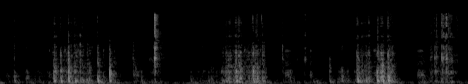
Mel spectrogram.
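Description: A metal knife blade shaves flakes off a solid green opaque soap bar held in the fingers, and the shavings pile up. The cuts come as short, crisp scraping and crackling bursts with a brief bright peak, separated by quiet gaps.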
